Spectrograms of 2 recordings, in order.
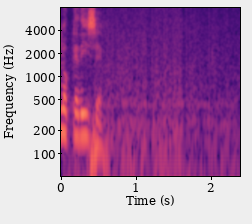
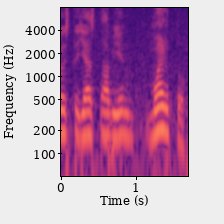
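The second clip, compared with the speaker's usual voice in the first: muttered imagined king; 3 semitones lower, 8 dB quieter than usual. Retold or imitated. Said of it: "A lo mejor dijo".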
